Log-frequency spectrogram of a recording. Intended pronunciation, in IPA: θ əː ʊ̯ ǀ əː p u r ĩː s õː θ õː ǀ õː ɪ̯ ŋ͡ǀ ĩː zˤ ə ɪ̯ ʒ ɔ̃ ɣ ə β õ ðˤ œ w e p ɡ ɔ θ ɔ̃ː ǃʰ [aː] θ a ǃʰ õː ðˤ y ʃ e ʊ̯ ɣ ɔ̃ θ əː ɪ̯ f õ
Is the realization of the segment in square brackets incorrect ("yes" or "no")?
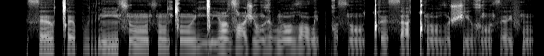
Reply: yes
